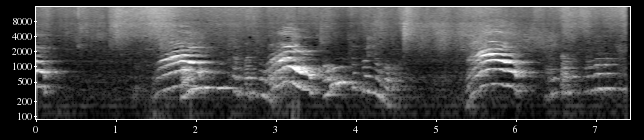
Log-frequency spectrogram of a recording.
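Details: Cat protesting during a bath, giving three strong wavering meows that swell and drop, spaced a second or two apart, with softer whimpering cries and some background noise between them.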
